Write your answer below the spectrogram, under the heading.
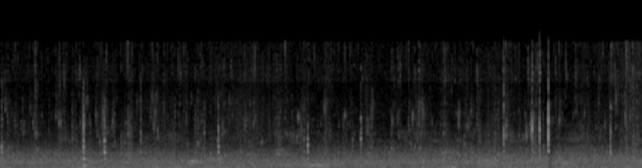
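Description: Steady quiet background noise with a few light clicks and taps as the metal hose coupling and a screwdriver are handled and set down on a plastic table.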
